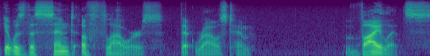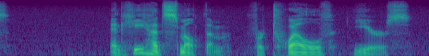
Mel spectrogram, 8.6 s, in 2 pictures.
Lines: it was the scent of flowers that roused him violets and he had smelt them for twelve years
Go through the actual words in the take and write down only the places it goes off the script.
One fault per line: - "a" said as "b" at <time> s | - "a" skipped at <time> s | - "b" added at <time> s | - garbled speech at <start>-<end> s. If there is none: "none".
none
